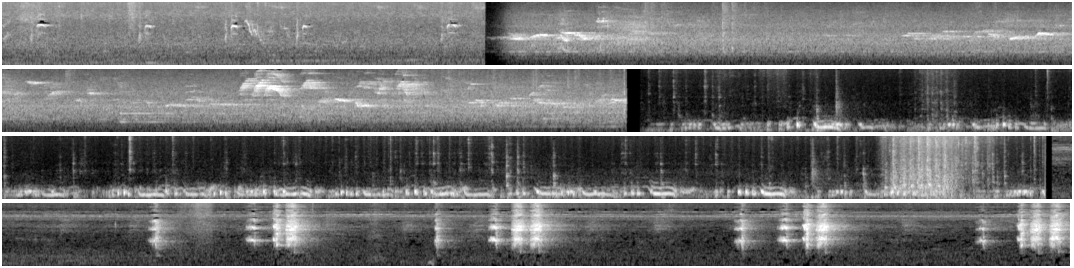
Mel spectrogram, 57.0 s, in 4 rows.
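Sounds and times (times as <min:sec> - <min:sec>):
pigeons cooing: 0:23.0 - 0:42.5.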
